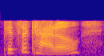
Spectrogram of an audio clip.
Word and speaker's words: pizzicato: Yes, it's Pizzicato.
